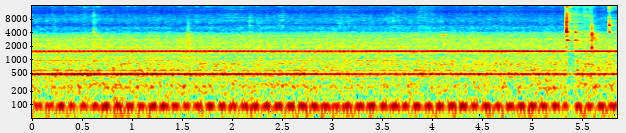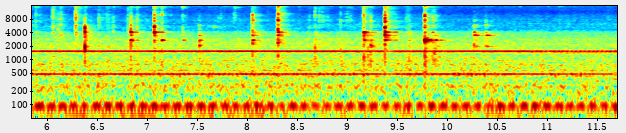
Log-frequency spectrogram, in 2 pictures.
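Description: Glass dishes and a spoon clinking as spices are tipped from a glass dish into a glass mixing bowl: a run of sharp, irregular clinks starting about halfway through and stopping shortly before the end. A steady hum runs underneath.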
